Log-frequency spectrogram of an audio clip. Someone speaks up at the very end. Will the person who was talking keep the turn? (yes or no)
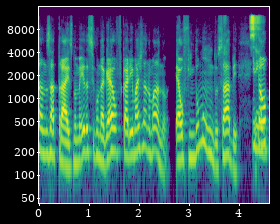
yes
